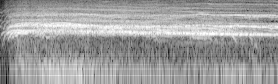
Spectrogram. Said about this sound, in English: I got a screaming machine right here. Yeah? It replaces a teenage audience. We put it in the back of the auditorium, push the button, Panicsville. Here, listen.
